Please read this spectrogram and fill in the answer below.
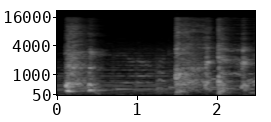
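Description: About five harsh, abrupt cough bursts from an adult, in two clusters with a pause between, over steady background music.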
